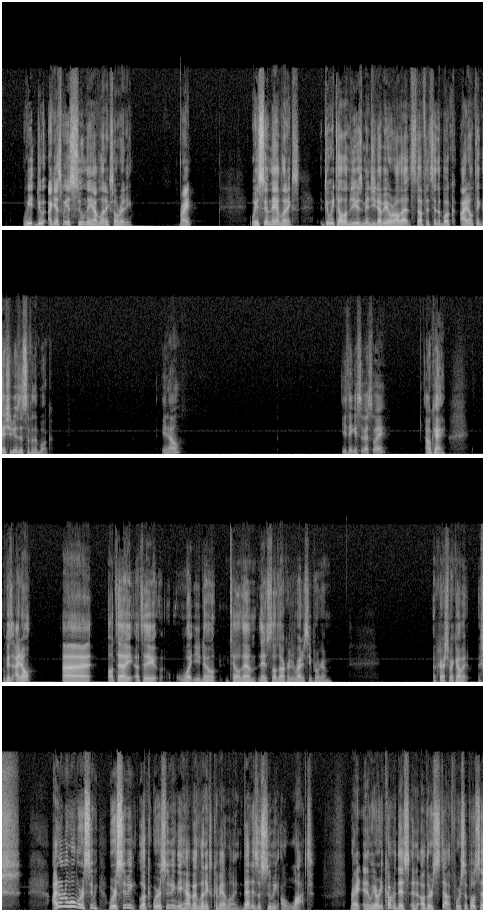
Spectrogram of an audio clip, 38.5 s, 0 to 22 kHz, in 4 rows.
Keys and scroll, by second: 29.6-30.6 typing, 36.5 ctrl+a, 36.6 ctrl+a.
